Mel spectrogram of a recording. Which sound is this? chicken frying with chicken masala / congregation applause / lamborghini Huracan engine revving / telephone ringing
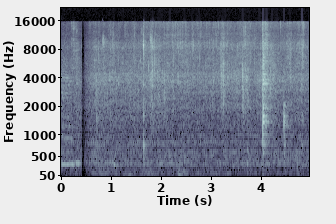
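chicken frying with chicken masala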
